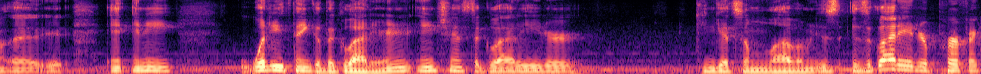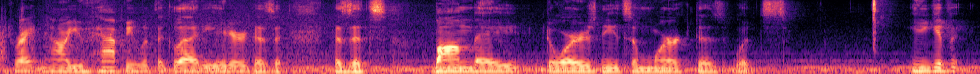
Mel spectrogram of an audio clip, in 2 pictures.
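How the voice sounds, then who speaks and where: Wry male panel host over noisy rumble. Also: normal speed. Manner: wry, self-deprecating. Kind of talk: casual live game developer Q&A.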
